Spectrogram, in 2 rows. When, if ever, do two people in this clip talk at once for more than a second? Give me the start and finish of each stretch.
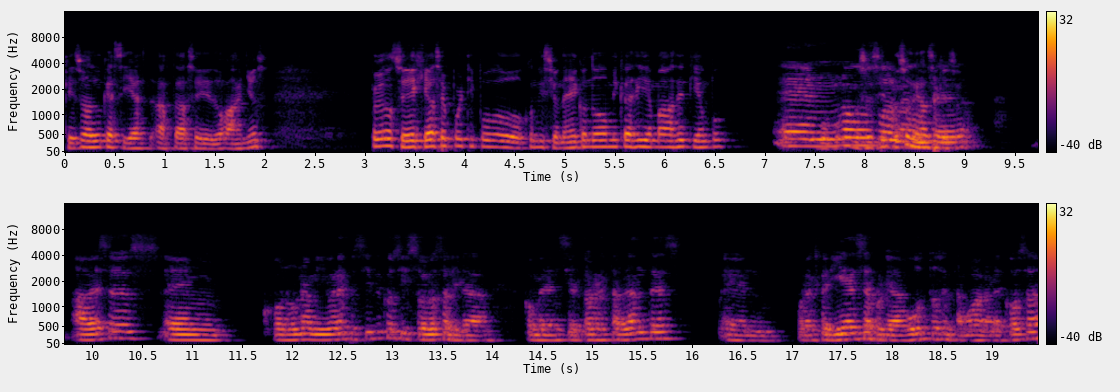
7.5-9.0

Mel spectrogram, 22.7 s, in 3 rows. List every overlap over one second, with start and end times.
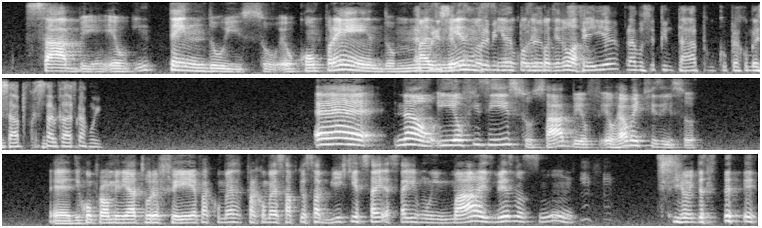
4.1-5.9

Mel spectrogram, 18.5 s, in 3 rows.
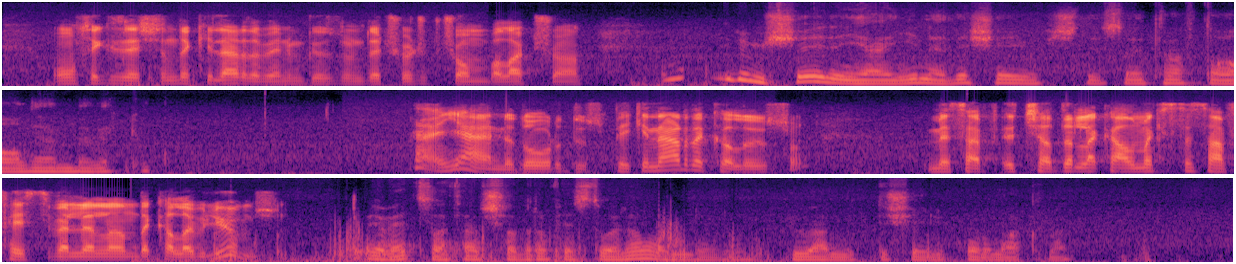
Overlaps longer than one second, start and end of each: none

